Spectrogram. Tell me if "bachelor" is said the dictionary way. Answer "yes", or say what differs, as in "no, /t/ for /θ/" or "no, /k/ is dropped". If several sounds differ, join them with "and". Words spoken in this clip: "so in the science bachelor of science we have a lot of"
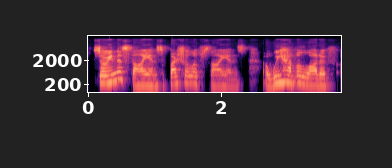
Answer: no, /ʃ/ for /tʃ/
